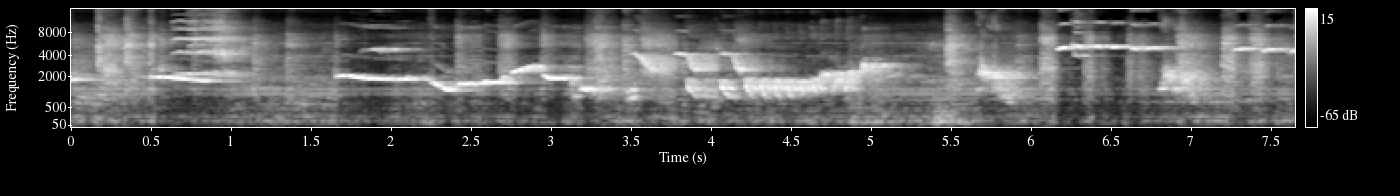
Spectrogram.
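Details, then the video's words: White-rumped shama in varied song, kept as a tutor bird: high whistles, a rattled descending series of fast notes, sharp chattering clicks and thin high-pitched tones. "Murai batu gacor nembak"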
